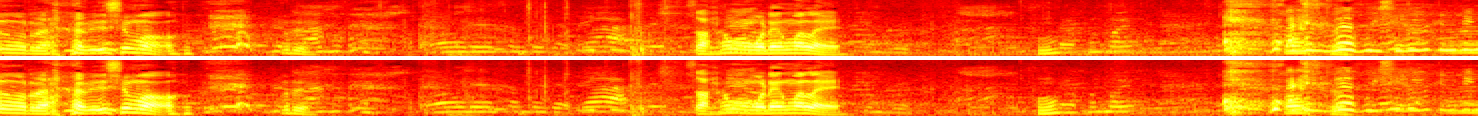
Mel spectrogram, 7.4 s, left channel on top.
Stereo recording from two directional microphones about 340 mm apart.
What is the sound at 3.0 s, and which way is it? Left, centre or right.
Speech, centre.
